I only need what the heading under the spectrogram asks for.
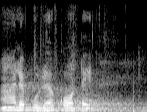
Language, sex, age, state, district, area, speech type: Malayalam, female, 45-60, Kerala, Thiruvananthapuram, urban, spontaneous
